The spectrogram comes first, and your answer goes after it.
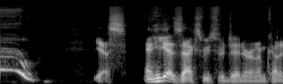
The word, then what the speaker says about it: Zaxby's: Well, when I go visit Anthony and possibly Scott someday, we'll all go to Zaxby's. Is that how you say it?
